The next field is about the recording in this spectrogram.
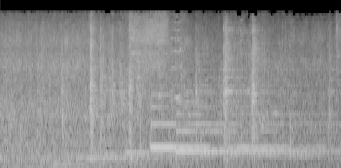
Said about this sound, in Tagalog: Huminto na ang LRT sa Abad Santos Station. Bumukas ang pintuan ng mga bagon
